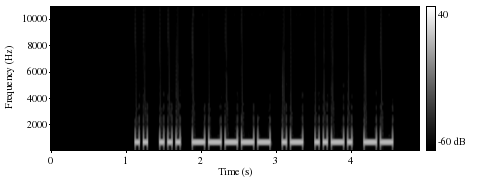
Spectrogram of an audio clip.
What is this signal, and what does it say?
Morse code, heard as a keyed tone, about 22 wpm, 700 Hz. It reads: IS0AFM
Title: Call Signs - 22wpm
